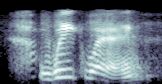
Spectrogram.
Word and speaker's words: Weequahic: Now pronounce that high school for me. Weequahic. Wow, Weequahic High School. Wow, I never guessed that. The older generation is Weequahic.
